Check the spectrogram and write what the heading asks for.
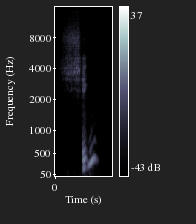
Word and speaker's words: xing: You'll regularly hear the word xing. It's spelt X-I-N-G.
